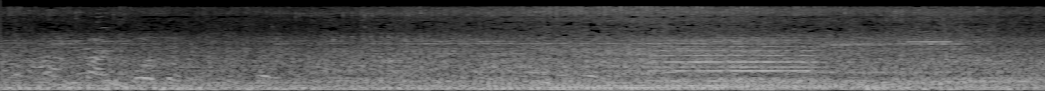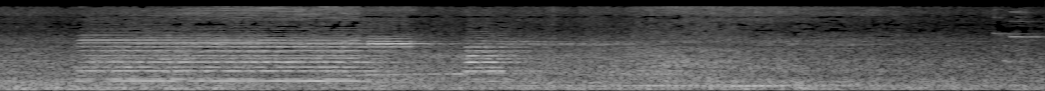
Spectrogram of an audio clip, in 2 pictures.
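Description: Street traffic noise with steady engine and road sound. A vehicle horn gives a faint short toot about three and a half seconds in, a long, loud honk from about six to seven seconds, then a short honk right after it.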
